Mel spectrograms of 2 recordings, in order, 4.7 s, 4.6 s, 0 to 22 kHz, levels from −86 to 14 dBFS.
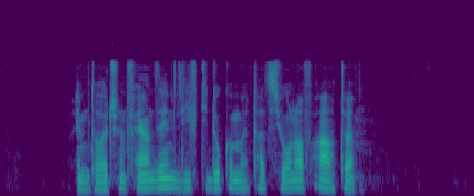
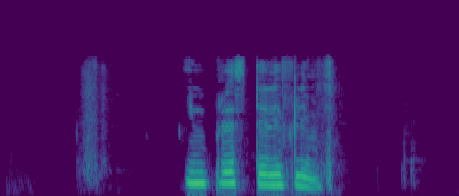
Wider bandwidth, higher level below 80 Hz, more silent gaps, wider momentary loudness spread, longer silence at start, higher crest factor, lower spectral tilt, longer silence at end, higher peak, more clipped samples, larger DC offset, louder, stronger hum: about the same, 7.4 kHz vs 7.8 kHz; second, -80 dBFS vs -64 dBFS; neither; second, 8 LU vs 18 LU; about the same, 0.75 s vs 0.85 s; about the same, 22 dB vs 18 dB; second, -4.5 dB/octave vs -6 dB/octave; about the same, 1.15 s vs 1.25 s; about the same, -14 dBFS vs -12 dBFS; neither; neither; second, -35 LUFS vs -27 LUFS; neither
